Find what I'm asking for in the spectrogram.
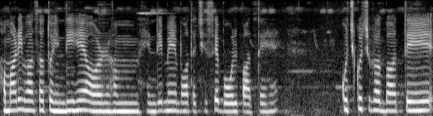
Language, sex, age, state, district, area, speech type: Hindi, female, 18-30, Bihar, Madhepura, rural, spontaneous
